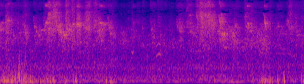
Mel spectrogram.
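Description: Caged budgerigars chattering: a fast, scratchy run of squawks and chirps that swells in waves, busiest in the first second or so and again around four seconds in.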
